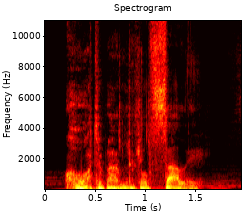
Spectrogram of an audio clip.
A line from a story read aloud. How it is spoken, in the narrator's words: spat the woman scornfully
